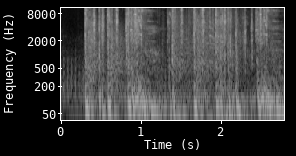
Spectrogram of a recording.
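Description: Loud, rapid gunfire fired through a wall in Call of Duty: Modern Warfare, sustained bursts with heavy thumping impacts close by and no pauses.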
